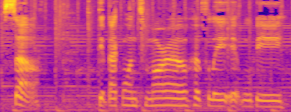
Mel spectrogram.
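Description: A woman's voice: fairly low pitch, fairly even intonation, unhurried, a bit bright, distant mic, faint music behind. Chatty young woman vlogging from a tent. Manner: chatty, with frequent fillers and laughs. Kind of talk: casual vlog recap. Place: inside a tent, small and indoors.

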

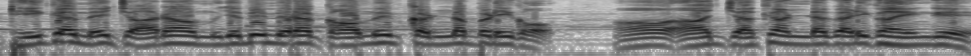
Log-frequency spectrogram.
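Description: A man doing a gentle, reassuring healer. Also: a little high, steady tone, brisk, faint music behind, natural voice. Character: kind helper man healing animals, reassuring.

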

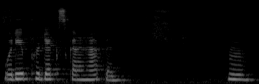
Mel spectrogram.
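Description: Young woman reading a kids book out loud, kinda high voice, lots of questions to the kid. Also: moderate pace, slight background noise. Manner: animated storybook reading with questions to the listener. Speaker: reader to a child. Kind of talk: reading a picture book aloud.

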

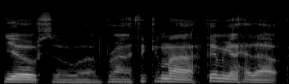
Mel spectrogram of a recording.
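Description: A man's voice: medium pitch, quick pace, natural voice. A young man playing a polite but skeptical friend who hesitates, stammers and questions what he is shown in a basement. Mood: hesitant, doubtful. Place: cluttered home basement.

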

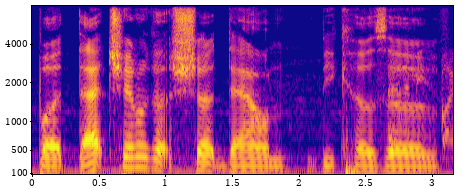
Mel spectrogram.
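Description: A man's voice: mid-range voice, animated, takes it slowly. Sick, nasal young man rambling. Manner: rambling, many fillers, swears casually. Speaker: gaming commentator. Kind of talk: casual gameplay commentary. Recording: noisy with game gunfire behind. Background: game gunfire.

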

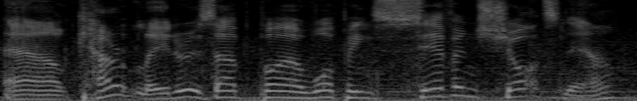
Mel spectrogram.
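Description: Golf commentator for a video game: measured, approving, slightly high voice, music behind. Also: male voice, lively intonation. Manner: measured broadcast play-by-play in short remarks. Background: music, crowd, outdoor course ambience.

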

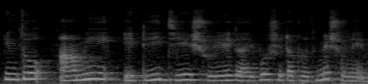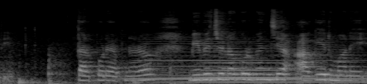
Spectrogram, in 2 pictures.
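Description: A woman leads a harmonium lesson. She talks through each phrase calmly, then sings it and calls out the notes. The room is echoey and the harmonium plays loudly under her. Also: fairly high pitch, moderate pace, music in the background. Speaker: harmonium teacher. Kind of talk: music lesson, speaking and singing. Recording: roomy sound with loud harmonium.

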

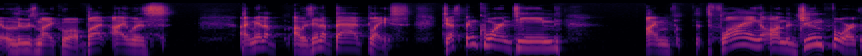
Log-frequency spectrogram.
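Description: A man's voice: mid-range voice, pushed and bright. A man in his fifties from Canada, a travel vlogger telling an exasperated story straight to camera, gesturing as he retells an argument.

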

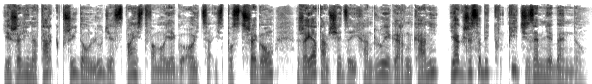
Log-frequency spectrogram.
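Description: A man's voice: mid-range voice, lively intonation, moderate pace, hardly any pauses, breathy edge, no room sound. A man reading a fairy tale audiobook, voicing a proud young princess fallen into poverty, speaking plaintively. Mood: lamenting. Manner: plaintive, lamenting.

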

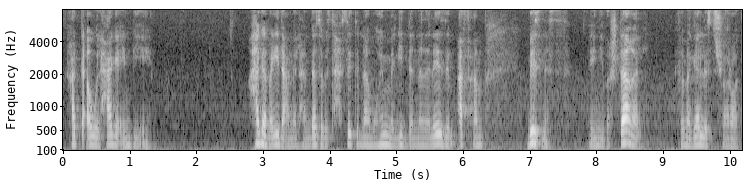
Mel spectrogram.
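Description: A blunt, plain-spoken Egyptian woman in her forties, coaching her viewers straight to camera. Her voice sits a little low, and she talks with her hands. She is close on a lapel mic. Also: a little mellow. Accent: Egyptian Arabic. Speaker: life coach vlogger. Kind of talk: talking to camera. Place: bright room by a window.

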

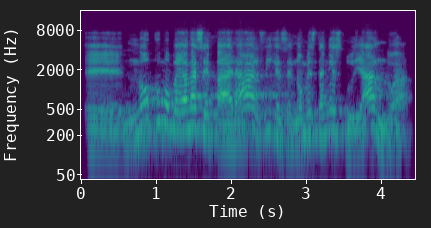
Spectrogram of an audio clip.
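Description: Unhurried and a bit bright, his high-sitting voice swings widely in pitch as this male Peruvian teacher drills language rules in a pre-university classroom. He asks checking questions frequently. The sound is dull, picked up from afar in an echoey space.

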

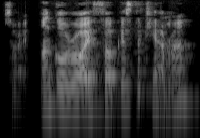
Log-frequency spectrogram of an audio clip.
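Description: A woman's voice: on the low side, steady tone, quick pace, gravelly, a bit bright. A woman teacher reading a children's book aloud with expression, stopping to explain and ask questions. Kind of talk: read-aloud storytime with questions. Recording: muffled lo-fi audio.

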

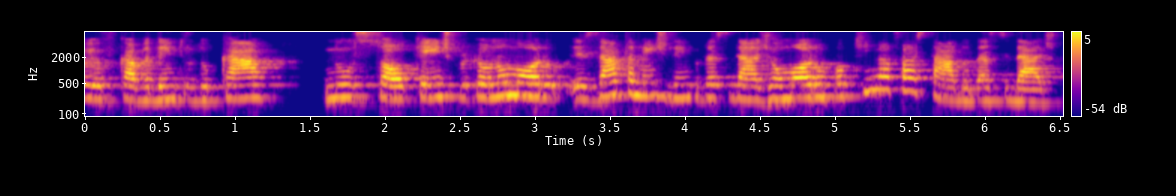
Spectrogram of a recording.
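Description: A woman's voice: medium pitch, a bit bright. A woman guest on a podcast, earnestly telling her own story in a casual interview and replaying her past thoughts as quotes. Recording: roomy echo.

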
